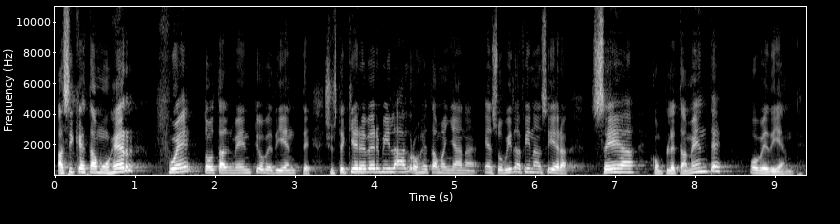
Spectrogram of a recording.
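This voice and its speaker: Honduran male preacher, high resonant voice, leads congregation call-and-response. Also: measured pace, darkish tone. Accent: Honduran Spanish. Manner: preaching, calls the congregation to repeat phrases. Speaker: pastor. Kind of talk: sermon. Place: church service.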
